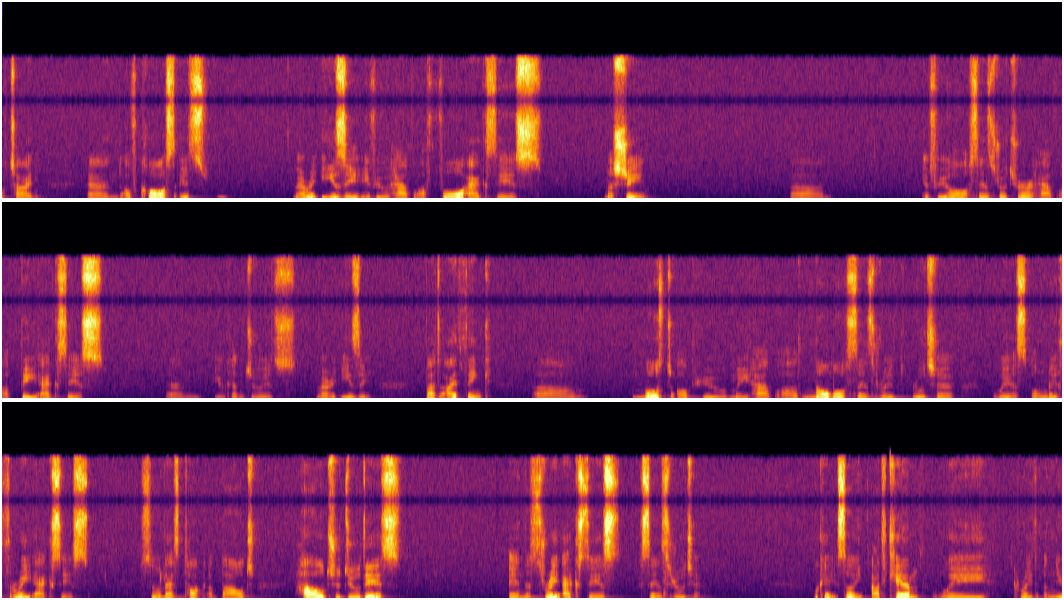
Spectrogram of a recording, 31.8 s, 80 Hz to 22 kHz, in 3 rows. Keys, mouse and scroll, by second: 28.9 click.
